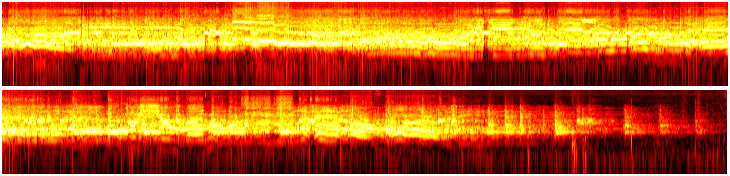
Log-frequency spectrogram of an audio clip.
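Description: A man singing a Hindi film song in a wavering, drawn-out melody, his voice dying away over the last two seconds as the line ends.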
